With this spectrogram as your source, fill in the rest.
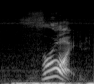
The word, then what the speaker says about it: Freud: was a student of Freud who you may have heard of whose name is spelled with an EU in the middle but it's pronounced like oi because that's German Fanatics and he said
